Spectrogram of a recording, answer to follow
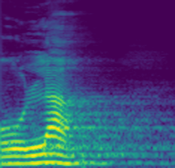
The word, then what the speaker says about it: Olá: Habla, número 1, de las ofrendas Olá, con acento Olá, que significa holocausto.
